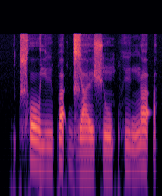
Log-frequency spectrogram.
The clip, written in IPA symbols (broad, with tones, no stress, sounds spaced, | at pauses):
t͡ɕʰ o˦˨ ʊ̯ j i˨ p ä˦ ʔ d͡ʑ a˨ ɪ̯ ʃ ũ˨ pʰ i˦˨ ŋ ä˦ ʔ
